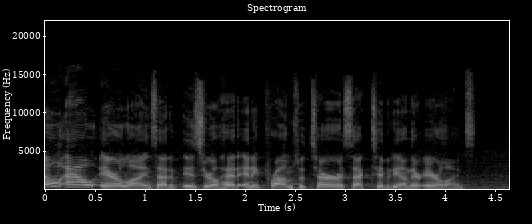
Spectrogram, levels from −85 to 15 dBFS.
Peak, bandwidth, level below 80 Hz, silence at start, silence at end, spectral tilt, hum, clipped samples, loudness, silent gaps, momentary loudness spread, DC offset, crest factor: -18 dBFS; 16.5 kHz; -76 dBFS; 0 s; 0 s; -3 dB/octave; none; under 0.1%; -36 LUFS; none; 4 LU; under 0.1%; 18 dB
